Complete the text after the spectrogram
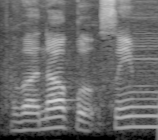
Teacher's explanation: قاف ہے اور اس پہ جزم ہے تو ساکن ہو گیا یہ قاف، تو اس پہ ہم قلقلہ بھی کریں گے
